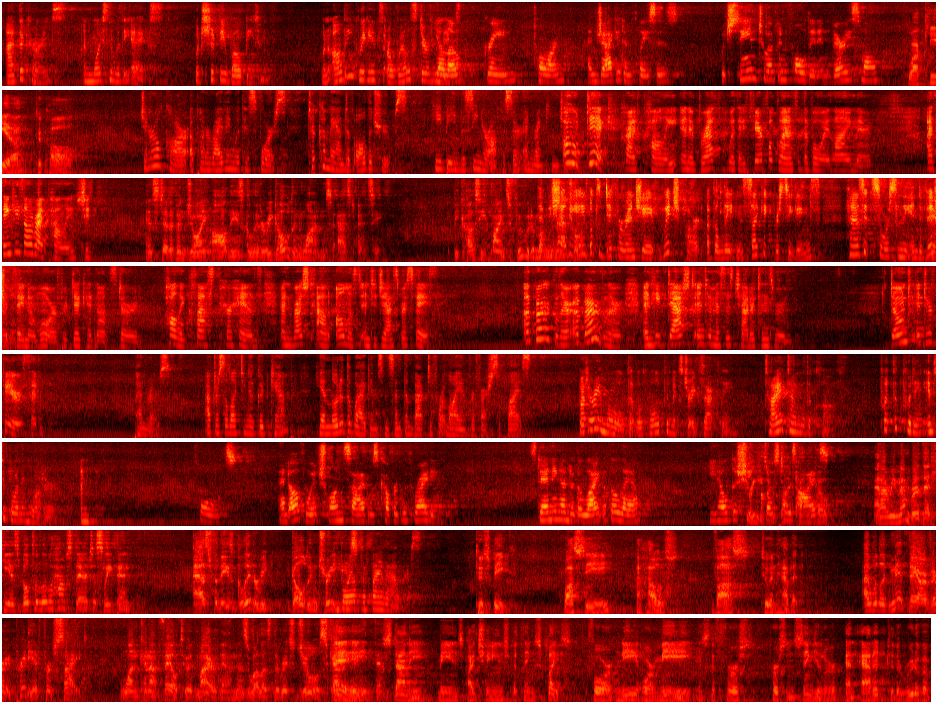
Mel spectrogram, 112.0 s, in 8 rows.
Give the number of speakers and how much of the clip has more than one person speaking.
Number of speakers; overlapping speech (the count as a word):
seven, about 4%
